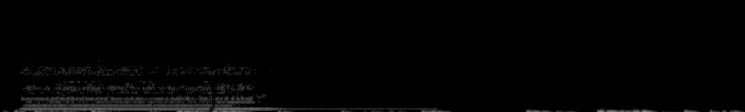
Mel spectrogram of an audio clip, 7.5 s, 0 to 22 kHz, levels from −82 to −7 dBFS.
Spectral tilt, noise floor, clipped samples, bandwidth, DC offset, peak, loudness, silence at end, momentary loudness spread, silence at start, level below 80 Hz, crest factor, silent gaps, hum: -6.5 dB/octave; under -90 dBFS; under 0.1%; 7 kHz; under 0.1%; -44 dBFS; -59 LUFS; 0 s; 5 LU; 0.05 s; -74 dBFS; 14 dB; 4.60-5.23 s, 5.87-5.95 s, 7.02-7.07 s; none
